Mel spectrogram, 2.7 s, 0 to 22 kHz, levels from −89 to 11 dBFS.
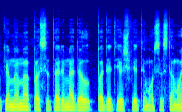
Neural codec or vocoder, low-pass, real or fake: none; 19.8 kHz; real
